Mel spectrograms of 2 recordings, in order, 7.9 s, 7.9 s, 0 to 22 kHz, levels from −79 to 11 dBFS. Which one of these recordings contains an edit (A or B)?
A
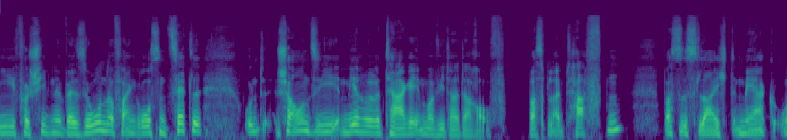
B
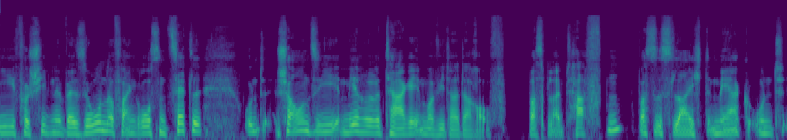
B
